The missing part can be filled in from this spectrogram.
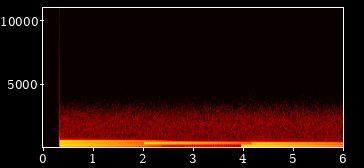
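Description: Three soft, bell-like chime tones, each struck and then slowly fading: a calming hearing aid sound for tinnitus relief.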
